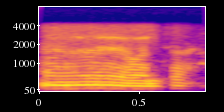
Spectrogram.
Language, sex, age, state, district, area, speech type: Nepali, male, 60+, West Bengal, Kalimpong, rural, conversation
